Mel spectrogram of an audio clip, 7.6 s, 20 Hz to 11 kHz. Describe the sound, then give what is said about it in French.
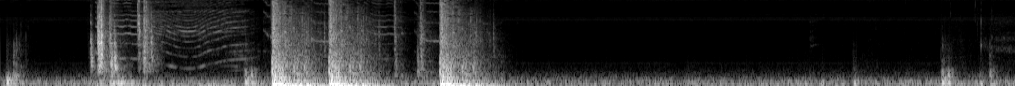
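In a game, four doors, one on each wall of a 2-by-2-metre square room, are opened one by one, each found walled up: a creaking hinge, latch clicks and heavy thunks in quick succession over about four seconds, followed by quiet with a faint background hum. “Une porte sur chaque mur. Vous les ouvrez une à une, elles sont toutes murées.”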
